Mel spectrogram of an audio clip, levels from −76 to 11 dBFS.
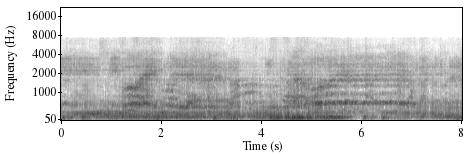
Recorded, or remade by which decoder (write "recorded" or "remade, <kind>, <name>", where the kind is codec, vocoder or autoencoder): remade, vocoder, WaveNeXt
